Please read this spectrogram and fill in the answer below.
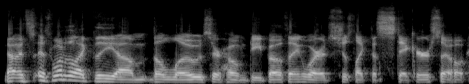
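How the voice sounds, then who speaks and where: A player in a tabletop roleplaying game, improvising casual in-character dialogue in halting, hesitant phrases. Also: medium pitch, a bit bright.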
